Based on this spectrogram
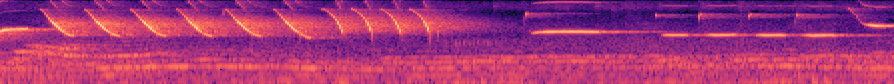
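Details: Canary in full 'gacor' song, used as a training recording for pet canaries: a run of rapid, steeply descending whistled sweeps about four per second, then high thin tones and buzzy notes.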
